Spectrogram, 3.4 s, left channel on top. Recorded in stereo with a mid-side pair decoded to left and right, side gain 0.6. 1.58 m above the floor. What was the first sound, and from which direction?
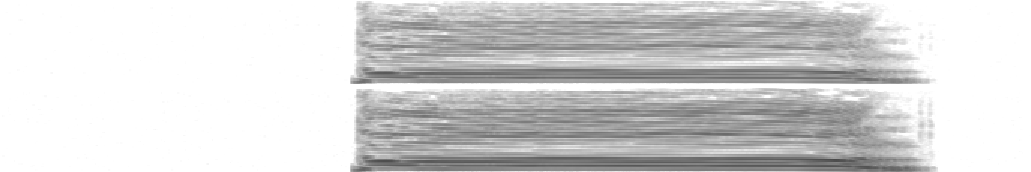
A shout, 20° right.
